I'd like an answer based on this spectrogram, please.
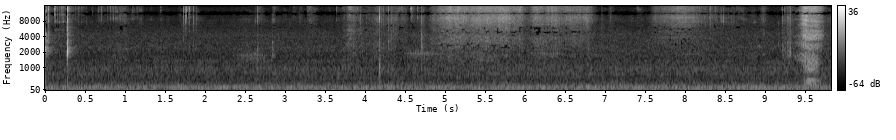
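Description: Soft rustling of the clear plastic protective film on a diamond painting canvas as it is handled, over a steady low hum, with a light click just after the start and a short louder rustle near the end.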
